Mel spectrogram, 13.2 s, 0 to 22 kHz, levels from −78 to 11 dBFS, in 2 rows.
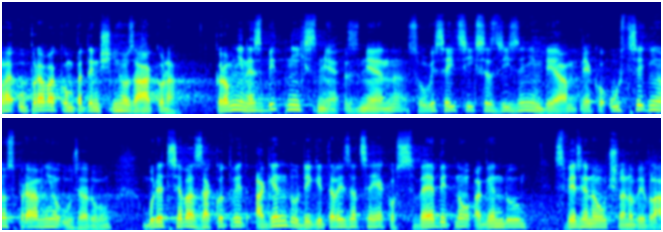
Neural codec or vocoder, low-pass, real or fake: vocoder, 44.1 kHz, 128 mel bands, Pupu-Vocoder; 14.4 kHz; fake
